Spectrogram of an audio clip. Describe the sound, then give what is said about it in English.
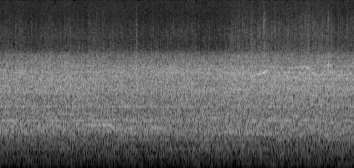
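A stadium crowd roars in a steady, dense wash of cheering after the game-ending strikeout in the ninth inning of a World Series game between the Cardinals and the Tigers. The roar holds at an even level throughout. “It's fantastic. I mean, the fans just stood and cheered you.”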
